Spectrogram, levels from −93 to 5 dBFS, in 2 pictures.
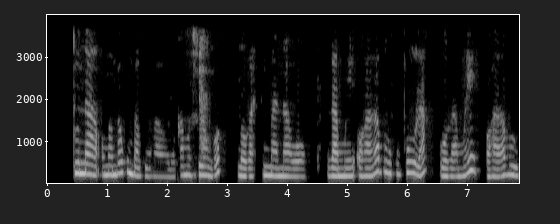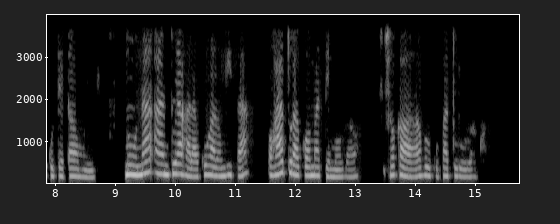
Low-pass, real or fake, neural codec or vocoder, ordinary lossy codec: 3.6 kHz; real; none; AAC, 32 kbps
